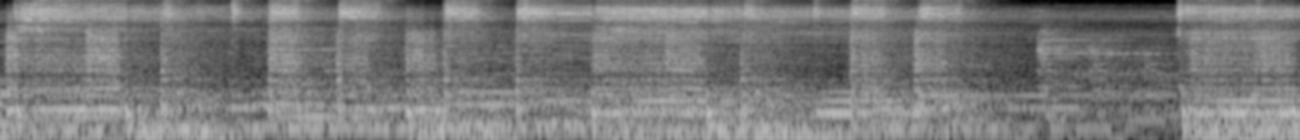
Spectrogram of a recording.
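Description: Live rock band playing an instrumental passage on electric guitars, bass guitar and drum kit. Near the end the band drops back for about a second and a half, then comes back in suddenly at full volume.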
